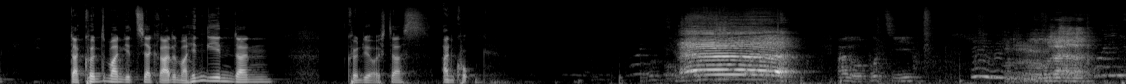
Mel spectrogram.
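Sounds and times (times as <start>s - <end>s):
speech: 0.7s - 2.8s, 3.5s - 5.0s, 8.4s - 11.0s
sheep bleating on a farm: 6.7s - 8.1s, 10.0s - 11.0s.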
